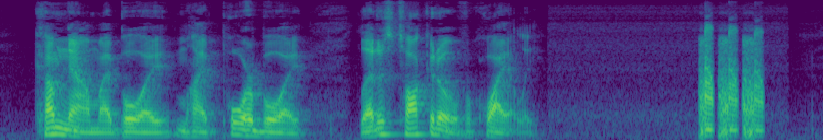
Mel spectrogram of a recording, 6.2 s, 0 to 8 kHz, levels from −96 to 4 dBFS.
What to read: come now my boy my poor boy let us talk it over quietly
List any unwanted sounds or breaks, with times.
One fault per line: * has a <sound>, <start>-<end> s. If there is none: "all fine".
* has a laugh, 5.2-5.7 s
